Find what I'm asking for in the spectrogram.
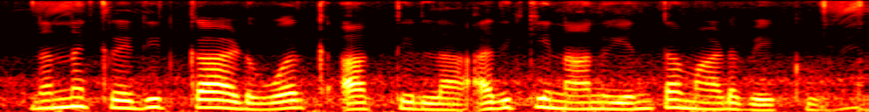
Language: Kannada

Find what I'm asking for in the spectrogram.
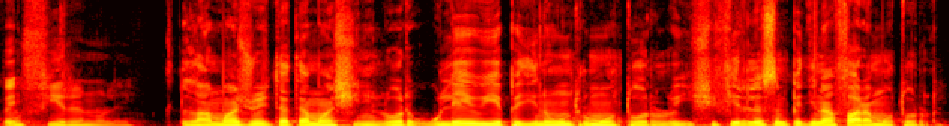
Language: Romanian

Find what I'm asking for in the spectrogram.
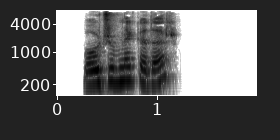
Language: Turkish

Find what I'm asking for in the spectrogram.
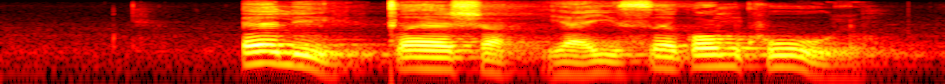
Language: Xhosa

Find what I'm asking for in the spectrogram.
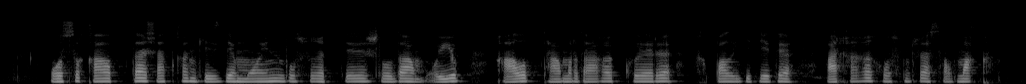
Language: Kazakh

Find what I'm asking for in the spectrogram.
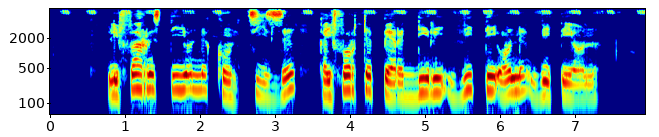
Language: Esperanto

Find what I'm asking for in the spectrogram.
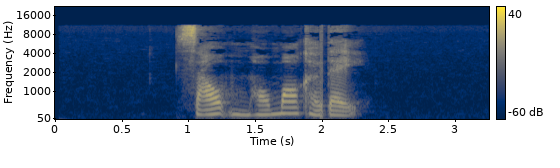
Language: Cantonese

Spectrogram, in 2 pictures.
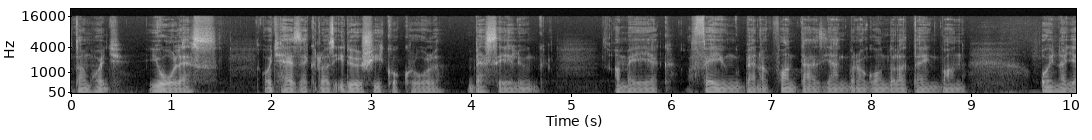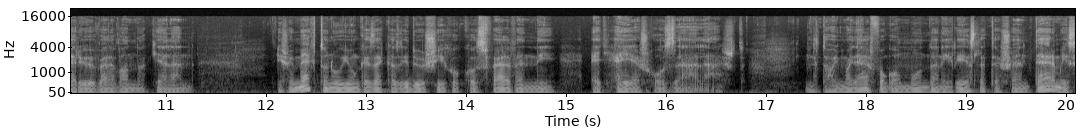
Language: Hungarian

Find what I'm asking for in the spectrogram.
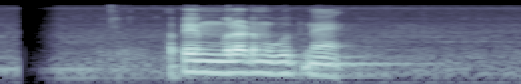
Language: Sinhala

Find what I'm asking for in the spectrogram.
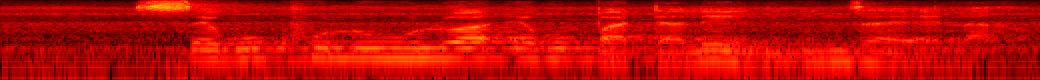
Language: Swati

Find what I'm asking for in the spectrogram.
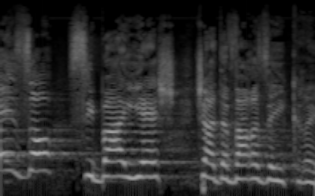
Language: Hebrew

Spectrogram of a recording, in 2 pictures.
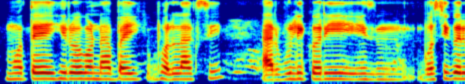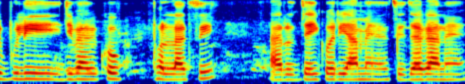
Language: Odia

